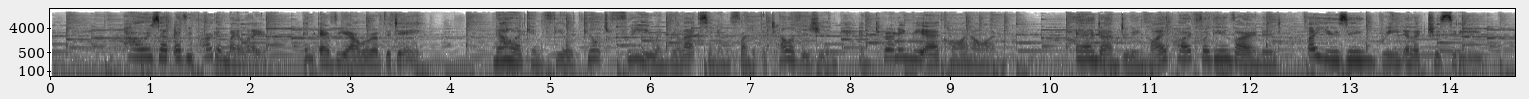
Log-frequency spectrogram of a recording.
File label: Company Video VO, Female VO; Digital Ad Promo - Uplifting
